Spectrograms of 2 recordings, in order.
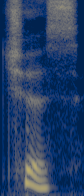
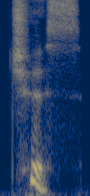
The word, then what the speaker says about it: tschüss: The U is like saying E, but you round your lips into an U shape at the same time. Try it. E, now round your lips, U. Tschüss.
